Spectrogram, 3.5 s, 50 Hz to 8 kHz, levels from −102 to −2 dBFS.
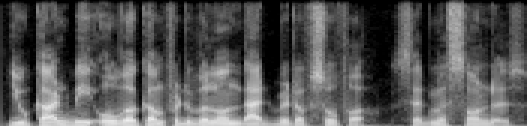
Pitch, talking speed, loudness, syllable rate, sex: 120 Hz, 220 wpm, -18 LUFS, 5.9 syllables/s, male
